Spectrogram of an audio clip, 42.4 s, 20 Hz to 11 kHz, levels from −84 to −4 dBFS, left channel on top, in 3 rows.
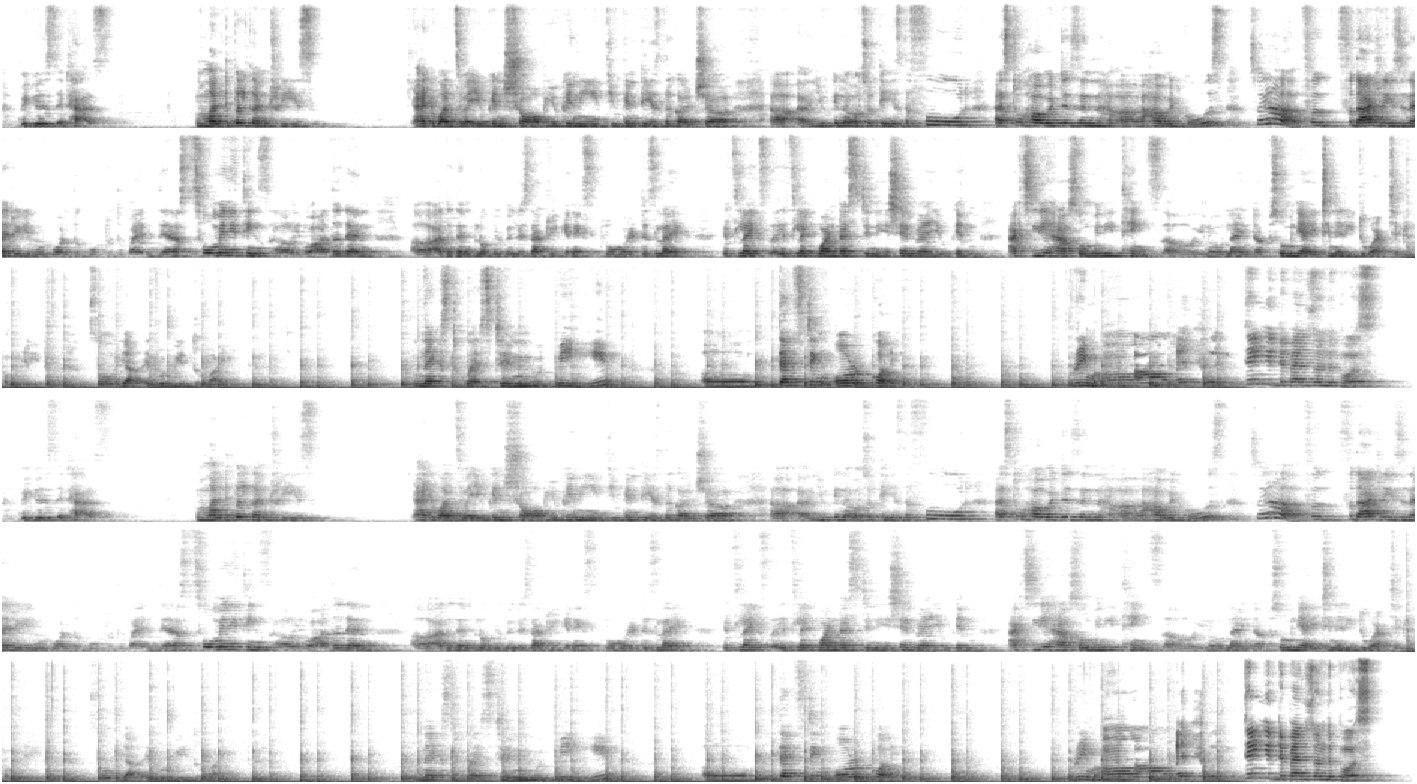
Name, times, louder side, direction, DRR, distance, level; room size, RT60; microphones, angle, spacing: voice 1, 0.2-1.0 1.9-3.2 4.1-17.9 18.2-21.0 21.3-24.0 24.2-28.6 29.2-30.6 32.4-34.5 35.3-37.4 38.9-40.0 40.3-40.5, left 5 dB, 75° left, 0.4 m, -25 dB
sound 1, 28.0-40.7, equal, 15° right, 0.4 m, -30 dB
voice 2, 39.3-39.6 40.0-40.3 40.7-41.9, right 5 dB, 75° right, 0.5 m, -25 dB
4.2 x 2.9 x 4.0 m
head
